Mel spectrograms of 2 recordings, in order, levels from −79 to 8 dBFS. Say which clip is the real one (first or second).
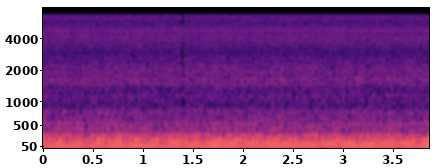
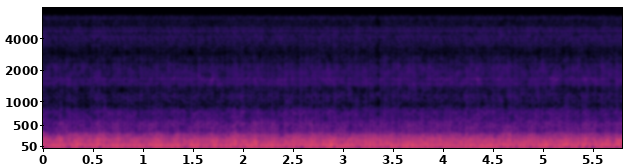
first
